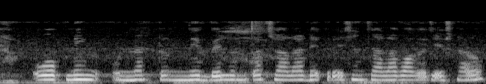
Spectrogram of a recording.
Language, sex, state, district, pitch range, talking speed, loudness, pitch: Telugu, female, Andhra Pradesh, Sri Satya Sai, 200-215 Hz, 100 wpm, -16 LUFS, 210 Hz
